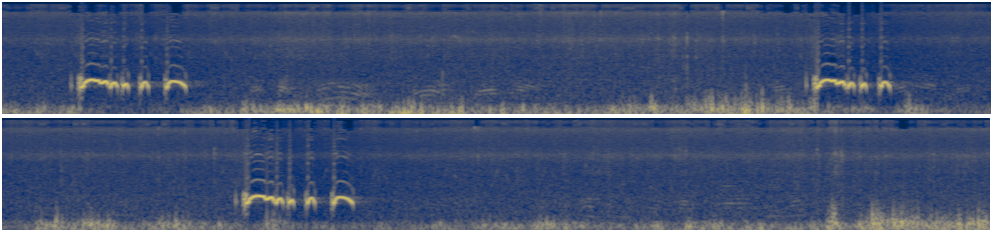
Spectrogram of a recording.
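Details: Lure call of a zebra dove, meant to prompt a silent dove to sing: three soft cooing phrases roughly two seconds apart, each one long note then quick short notes, with steady low rumbling noise throughout.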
